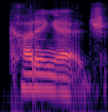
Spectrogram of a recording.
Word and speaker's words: cutting edge: I am going to pronounce this as a flap T which is very common when talking about the American accent because that t comes between two vowel sounds so I'll say it as a flap T which is going to sound more like a soft D cutting Cutting Edge and that DG combination an edge has that J sound Cutting Edge and if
